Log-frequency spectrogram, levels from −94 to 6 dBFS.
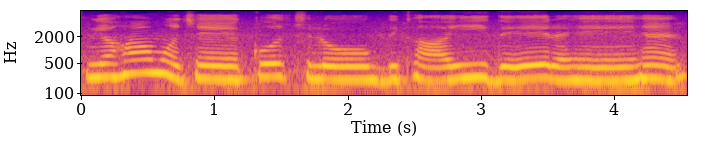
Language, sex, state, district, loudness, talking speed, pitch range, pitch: Hindi, female, Madhya Pradesh, Katni, -9 LUFS, 105 wpm, 205-235 Hz, 215 Hz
